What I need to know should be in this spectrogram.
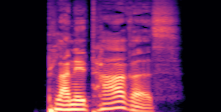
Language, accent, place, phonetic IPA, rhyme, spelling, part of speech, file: German, Germany, Berlin, [planeˈtaːʁəs], -aːʁəs, planetares, adjective, De-planetares.ogg
- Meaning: strong/mixed nominative/accusative neuter singular of planetar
